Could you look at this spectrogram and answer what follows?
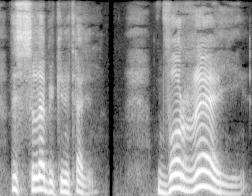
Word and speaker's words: vorrei: Vorrei, E-I, two sounds.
